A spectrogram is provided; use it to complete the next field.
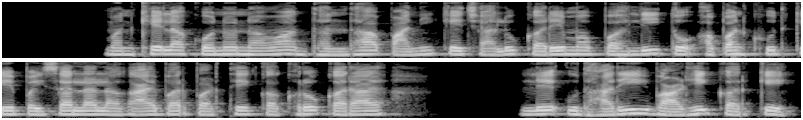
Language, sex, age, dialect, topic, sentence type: Chhattisgarhi, male, 18-24, Western/Budati/Khatahi, banking, statement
